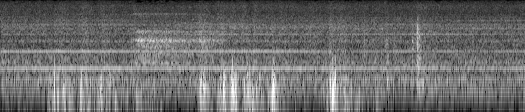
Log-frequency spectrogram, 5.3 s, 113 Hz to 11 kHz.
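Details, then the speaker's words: Iseki TU318F tractor converted to electric, motor on 12 V 120Ah SLA battery, run in high: faint steady electric motor whine with light gear clicks, turning evenly; normal running. "this is only 12 volts but it's moving right in high it's a bit quicker"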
